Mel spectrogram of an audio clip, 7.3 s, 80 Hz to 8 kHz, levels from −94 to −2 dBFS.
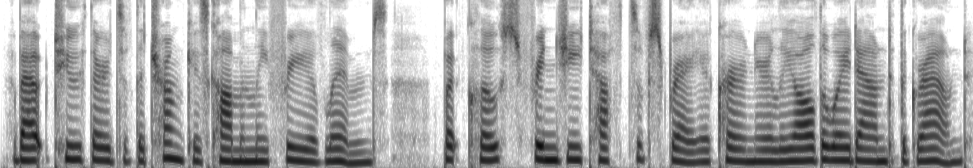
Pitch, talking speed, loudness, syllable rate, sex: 210 Hz, 215 wpm, -18 LUFS, 5.0 syllables/s, female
